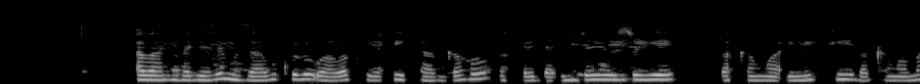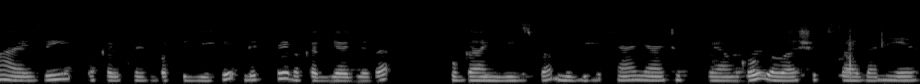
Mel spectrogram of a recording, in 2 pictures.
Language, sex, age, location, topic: Kinyarwanda, female, 18-24, Kigali, health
